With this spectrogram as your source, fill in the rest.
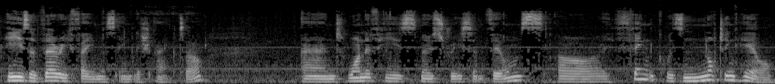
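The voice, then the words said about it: London English accent. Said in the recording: “My accent is typical London because I was born and I grew up in London.”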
